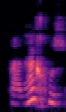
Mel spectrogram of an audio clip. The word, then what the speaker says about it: Badajoz: Badajoz, ¿no? Badajoz. Sí, porque termina con Z. Si fuera Badajoz, tendría que llevar acento.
